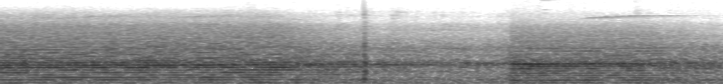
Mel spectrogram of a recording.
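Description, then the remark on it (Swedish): A steady low rumble of natural road traffic some distance away hums in the background, a continuous engine drone with a brief sharp click partway through and no voices. “Lade ni till extra trafikljud för att höra hur försökspersonerna reagerade på det, eller var det den här trafiken vi hör en bit bort här nu?”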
